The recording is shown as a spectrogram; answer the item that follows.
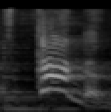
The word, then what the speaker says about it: cágado: Que se ela tivesse lido o acento, ela falaria, ah, essa é a sílaba tônica, é cagado, entendeu? Porque quando tem um acento, você faz, ah, ou, viu o acento, você dá uma gritadinha. Tu é cagado.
